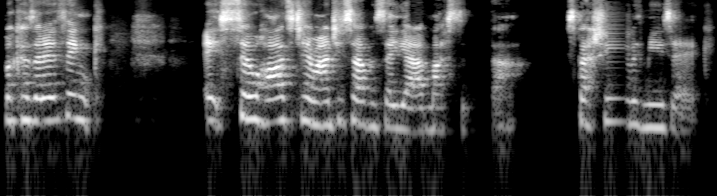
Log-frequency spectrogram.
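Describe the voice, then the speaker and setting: A woman's voice: high voice, fast talker, bright, forceful tone. A woman musician chatting casually as an interview guest, effusive and emphatic, repeating words for emphasis. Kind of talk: casual podcast interview chat.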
